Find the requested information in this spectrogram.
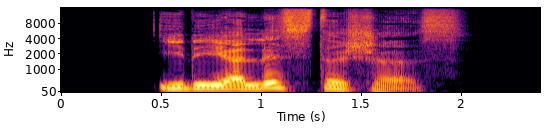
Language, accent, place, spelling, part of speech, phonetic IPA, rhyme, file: German, Germany, Berlin, idealistisches, adjective, [ideaˈlɪstɪʃəs], -ɪstɪʃəs, De-idealistisches.ogg
- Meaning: strong/mixed nominative/accusative neuter singular of idealistisch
